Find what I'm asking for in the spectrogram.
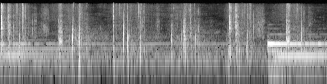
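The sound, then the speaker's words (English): Footsteps climbing a stairway, heard as a series of many dull, uneven thuds over a steady, sustained tonal background, with a louder thump near the end. “You walk up the stairway, and it goes on for a very, very long time.”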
